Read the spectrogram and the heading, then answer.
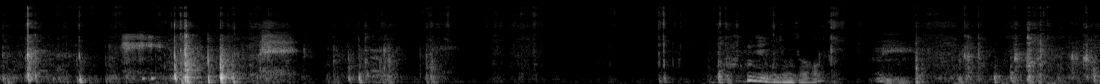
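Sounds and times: paper rustling and crinkling: 3.3s - 11.0s.

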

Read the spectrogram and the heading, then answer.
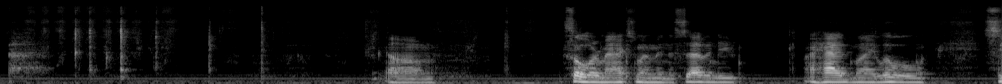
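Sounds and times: faint steady hum: 0.0s - 10.0s
hands rubbing: 0.2s - 5.8s.

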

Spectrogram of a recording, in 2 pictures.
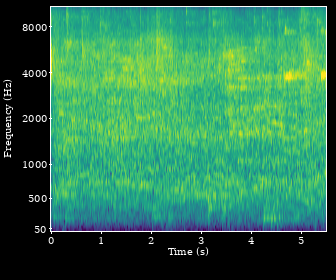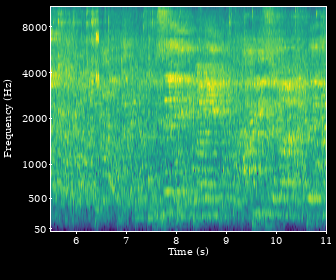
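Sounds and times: chatter in a hall: 0.0s - 11.0s.

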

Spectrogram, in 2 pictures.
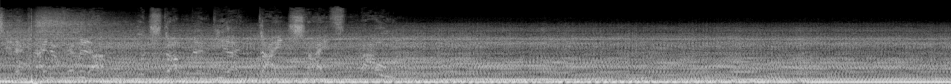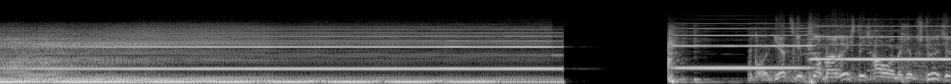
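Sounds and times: high whine: 0.0s - 15.1s
band with distorted guitar: 0.0s - 15.2s, 16.2s - 19.0s.

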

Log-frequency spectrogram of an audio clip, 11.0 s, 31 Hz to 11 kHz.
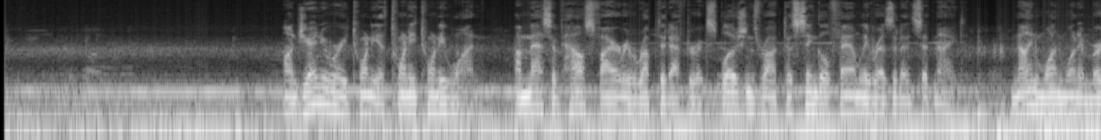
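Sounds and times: fire engine running: 0.0s - 11.0s.

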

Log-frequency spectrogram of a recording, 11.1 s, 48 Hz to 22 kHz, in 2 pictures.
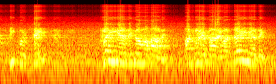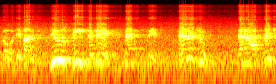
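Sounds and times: man speaking through tv speakers: 0.0s - 11.0s.

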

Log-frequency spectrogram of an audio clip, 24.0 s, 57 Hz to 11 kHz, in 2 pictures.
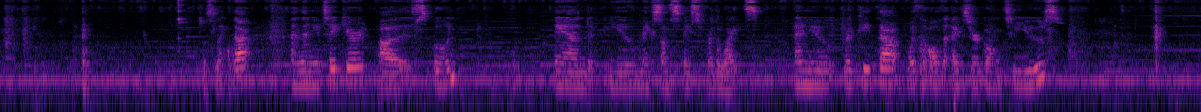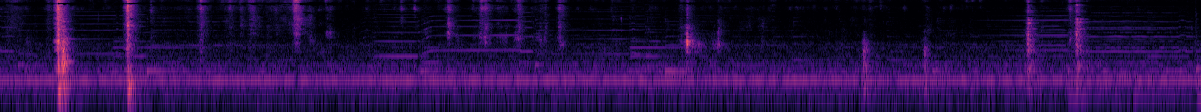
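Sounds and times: background music: 1.2s - 24.0s.

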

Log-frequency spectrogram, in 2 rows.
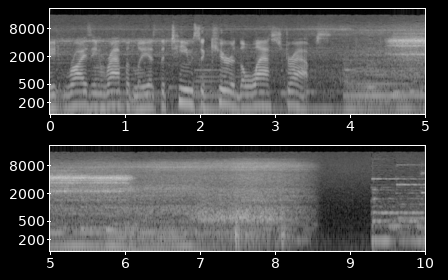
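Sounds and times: rushing hiss of air: 4.4s - 8.6s.

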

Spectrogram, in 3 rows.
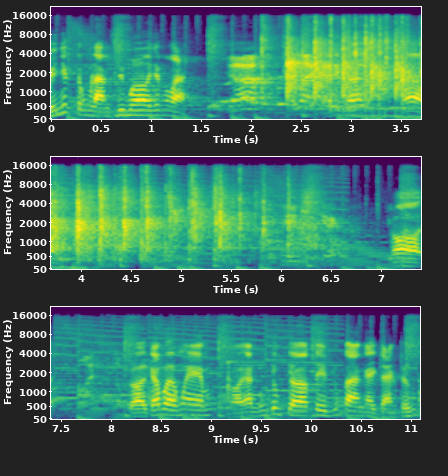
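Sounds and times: background music: 0.0s - 11.0s
group clapping a steady beat: 2.0s - 6.6s.

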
